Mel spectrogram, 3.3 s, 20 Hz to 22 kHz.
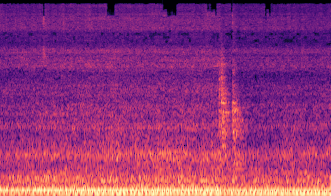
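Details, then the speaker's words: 1982 Chevy K10 that sat nearly 5 years, idling while the plow hydraulic pump is tested. Steady, even low rumble with no knocks or misses. Normal idle; the engine is running smooth now. "Man, she's running smooth now. I'll tell you what."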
